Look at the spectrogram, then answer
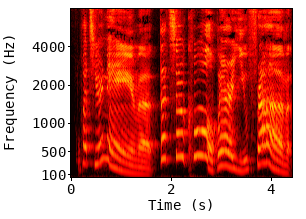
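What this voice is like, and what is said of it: Slow, clear, authoritative children's-host voice. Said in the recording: “like my tone of voice... you have to speak very slowly and clearly and, like, assert your authority”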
